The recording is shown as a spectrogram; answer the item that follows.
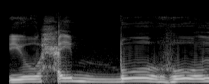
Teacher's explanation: ha yang seterusnya ni adalah ha yang datang daripada pangkal kerongkong.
